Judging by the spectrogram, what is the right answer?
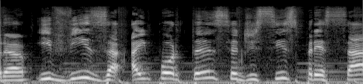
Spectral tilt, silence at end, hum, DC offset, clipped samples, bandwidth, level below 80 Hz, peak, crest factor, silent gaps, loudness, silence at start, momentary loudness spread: -4.5 dB/octave; 0 s; none; under 0.1%; under 0.1%; 16 kHz; -30 dBFS; 0 dBFS; 12 dB; none; -14 LUFS; 0 s; 4 LU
